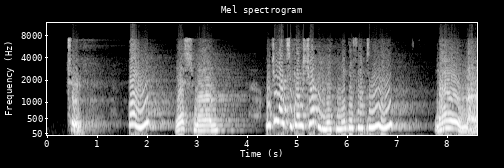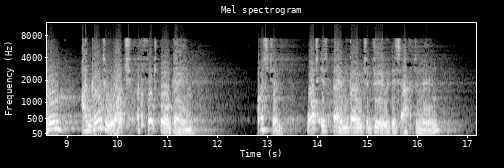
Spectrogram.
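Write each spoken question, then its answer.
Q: What is Ben going to do this afternoon?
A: Watch a football game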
